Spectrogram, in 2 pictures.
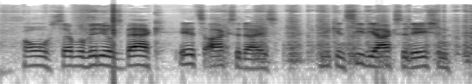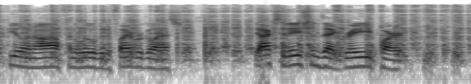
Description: An adult male speaks, and scraping and rasping occur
